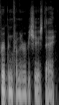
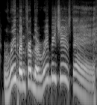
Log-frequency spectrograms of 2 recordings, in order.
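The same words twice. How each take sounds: First: The voice is low and sad. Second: The voice is higher and brighter.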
